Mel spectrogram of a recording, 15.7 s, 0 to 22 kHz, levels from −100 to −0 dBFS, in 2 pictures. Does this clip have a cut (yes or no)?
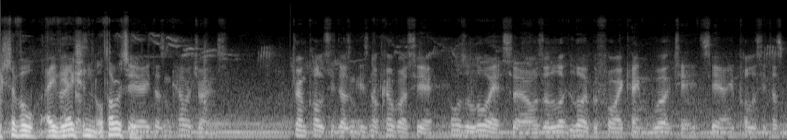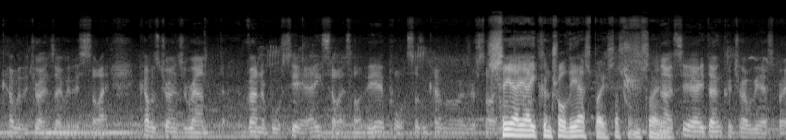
yes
